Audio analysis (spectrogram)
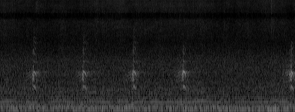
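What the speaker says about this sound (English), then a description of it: "could hear the geese out on the hole there." Geese honk on a Palm Desert country club golf course, five evenly spaced calls about a second apart, fairly near, over a low steady background hum.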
